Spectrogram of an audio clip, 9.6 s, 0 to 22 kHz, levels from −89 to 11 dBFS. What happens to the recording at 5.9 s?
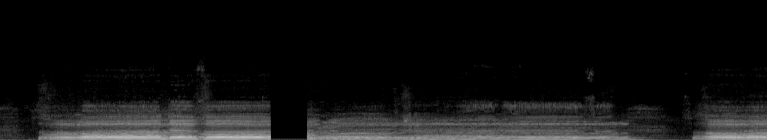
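Nothing goes wrong at 5.9 s; the audio carries straight through that moment with no audible fault.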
